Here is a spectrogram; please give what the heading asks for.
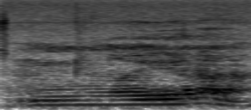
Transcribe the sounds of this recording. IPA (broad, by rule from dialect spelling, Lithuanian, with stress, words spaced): nʊ iːˈrɐ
